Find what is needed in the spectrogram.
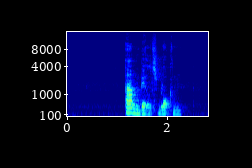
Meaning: plural of aanbeeldsblok
- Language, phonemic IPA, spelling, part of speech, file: Dutch, /ˈambeltsˌblɔkə(n)/, aanbeeldsblokken, noun, Nl-aanbeeldsblokken.ogg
